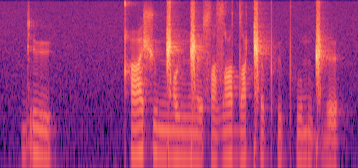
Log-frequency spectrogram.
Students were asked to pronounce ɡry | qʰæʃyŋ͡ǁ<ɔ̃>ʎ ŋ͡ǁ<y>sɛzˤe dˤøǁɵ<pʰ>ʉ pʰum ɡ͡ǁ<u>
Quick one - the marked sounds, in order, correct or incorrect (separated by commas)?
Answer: incorrect, incorrect, correct, incorrect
